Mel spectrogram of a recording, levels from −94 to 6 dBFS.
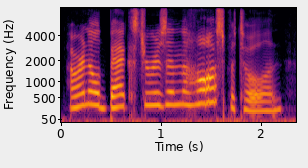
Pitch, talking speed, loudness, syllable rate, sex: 295 Hz, 180 wpm, -16 LUFS, 5.3 syllables/s, female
